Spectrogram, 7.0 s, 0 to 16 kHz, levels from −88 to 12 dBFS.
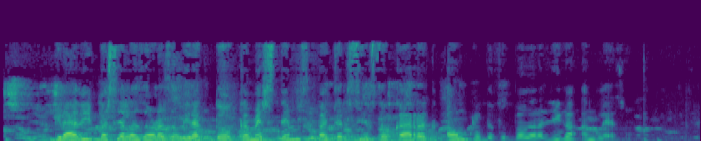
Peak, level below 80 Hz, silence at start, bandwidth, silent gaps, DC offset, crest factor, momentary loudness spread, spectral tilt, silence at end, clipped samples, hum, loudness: -2 dBFS; -60 dBFS; 0.05 s; 11.5 kHz; none; under 0.1%; 18 dB; 13 LU; -5 dB/octave; 0.55 s; under 0.1%; none; -20 LUFS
